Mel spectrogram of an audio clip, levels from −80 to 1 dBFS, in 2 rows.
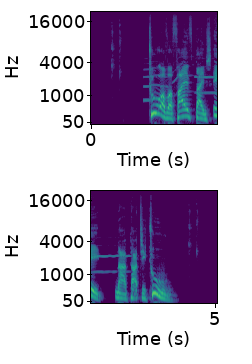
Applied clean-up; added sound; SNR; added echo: classical method log-MMSE.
